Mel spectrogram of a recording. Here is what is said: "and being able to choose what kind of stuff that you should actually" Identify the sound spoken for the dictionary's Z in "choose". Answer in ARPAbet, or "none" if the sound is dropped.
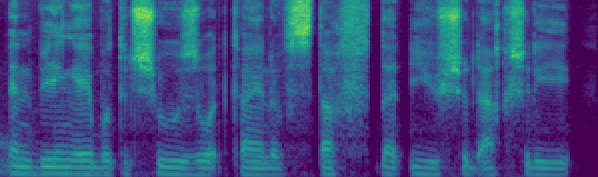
Z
